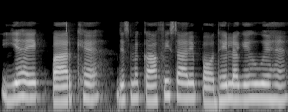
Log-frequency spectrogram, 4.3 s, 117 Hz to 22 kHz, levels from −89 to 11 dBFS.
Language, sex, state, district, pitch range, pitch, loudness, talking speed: Hindi, female, Bihar, Patna, 210-230 Hz, 220 Hz, -15 LUFS, 150 wpm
